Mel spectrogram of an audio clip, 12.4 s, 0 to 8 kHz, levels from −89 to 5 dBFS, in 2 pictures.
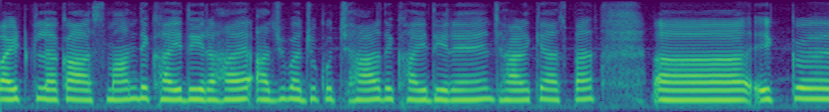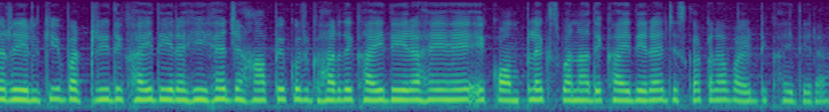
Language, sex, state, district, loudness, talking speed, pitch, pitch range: Hindi, female, Bihar, Kishanganj, -17 LUFS, 235 wpm, 230 Hz, 225-235 Hz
